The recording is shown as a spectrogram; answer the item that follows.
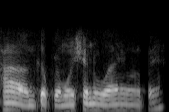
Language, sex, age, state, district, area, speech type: Hindi, male, 45-60, Madhya Pradesh, Ujjain, urban, conversation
